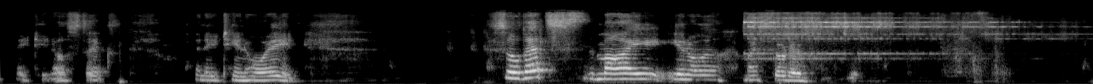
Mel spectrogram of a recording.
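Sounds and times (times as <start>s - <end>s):
speech: 0.2s - 3.6s, 4.8s - 8.8s
faint scattered sounds: 7.4s - 10.9s
mobile phone ringing: 7.4s - 10.9s.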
